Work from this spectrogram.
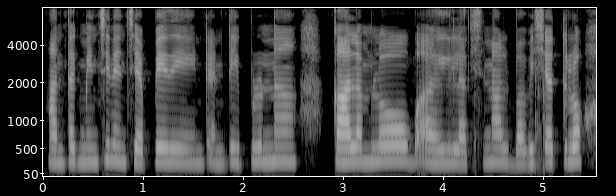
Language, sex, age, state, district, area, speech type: Telugu, female, 18-30, Telangana, Medak, urban, spontaneous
